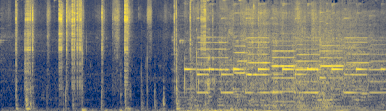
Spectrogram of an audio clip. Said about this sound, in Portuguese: Na Porto de Magia, as caixinhas de música ganham vida. Dá-se à corda e começam as melodias. pequenas bailarinas dançam ao som dos ritmos clássicos.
